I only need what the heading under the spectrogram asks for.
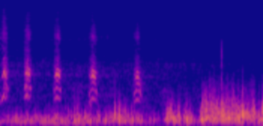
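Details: Barnacle geese in a group on a river: five clear yelping honks spaced about half a second apart, then the calling stops and only a continuous low rumble remains.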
